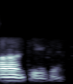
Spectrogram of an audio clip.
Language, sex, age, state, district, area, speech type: Urdu, male, 30-45, Uttar Pradesh, Lucknow, urban, conversation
